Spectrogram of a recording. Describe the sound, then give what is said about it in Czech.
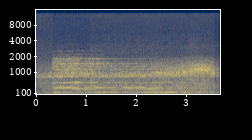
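A bell greeting visitors to the underground exhibition of the Sokolov Museum: a loud, deep tone swells in and holds steady for about three seconds, its low humming overtones ringing on without clear new strikes before it cuts off. No voices are heard. “Návštěvníky podzemí Sokolovského muzea přivítá zvuk zvonu a s ním čtyři hororové příběhy, které jim pouští průvodce Antonín Barták.”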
